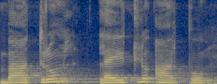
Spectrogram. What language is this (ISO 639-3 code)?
tel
